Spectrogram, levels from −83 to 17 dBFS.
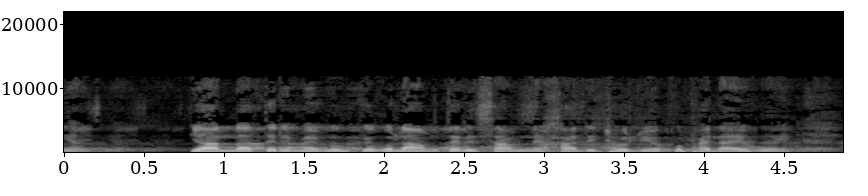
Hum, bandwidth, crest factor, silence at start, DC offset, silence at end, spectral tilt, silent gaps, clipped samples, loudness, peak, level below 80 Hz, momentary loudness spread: none; 12 kHz; 20 dB; 0 s; under 0.1%; 0.05 s; -7 dB/octave; none; under 0.1%; -19 LUFS; 0 dBFS; -50 dBFS; 8 LU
